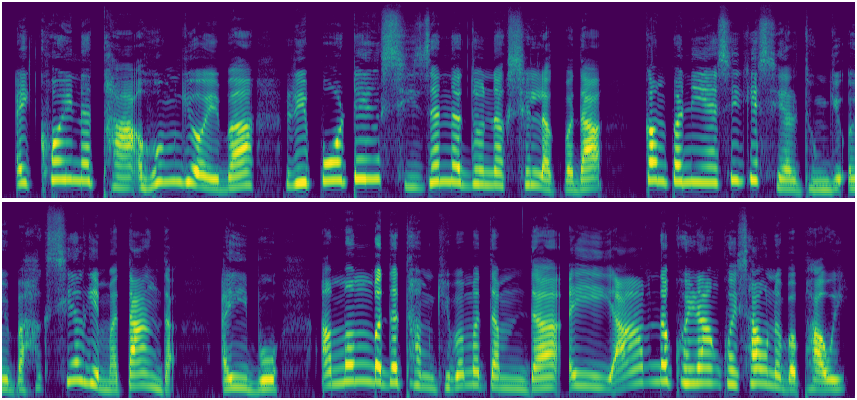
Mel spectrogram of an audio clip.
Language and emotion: Manipuri, angry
